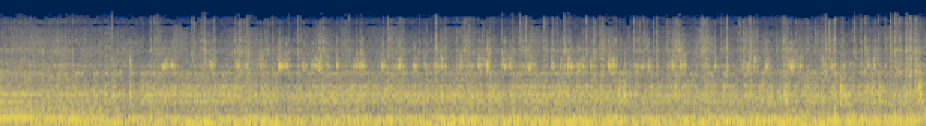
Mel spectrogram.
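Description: Car engine running steadily, with a rapid run of sharp ticks and crackles from about a second in.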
